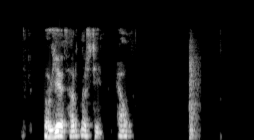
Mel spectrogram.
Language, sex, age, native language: Icelandic, male, 70-79, Icelandic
